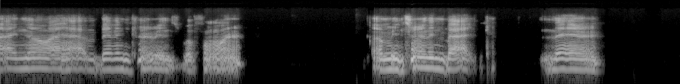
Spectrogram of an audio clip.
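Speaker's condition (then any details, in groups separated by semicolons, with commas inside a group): Traumatic brain injury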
